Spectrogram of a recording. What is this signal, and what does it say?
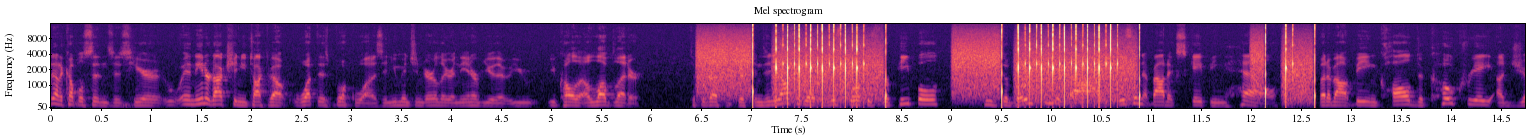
Pulse dialling, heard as a rotary dial, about 9 pulses a second, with speech in English. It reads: 8 9 1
